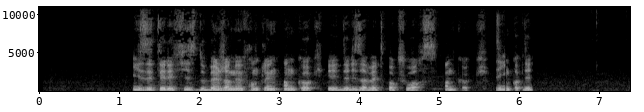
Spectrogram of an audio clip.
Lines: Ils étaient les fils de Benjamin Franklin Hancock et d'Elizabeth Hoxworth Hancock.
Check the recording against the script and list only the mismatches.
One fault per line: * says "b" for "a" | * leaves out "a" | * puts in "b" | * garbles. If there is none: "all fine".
* garbles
